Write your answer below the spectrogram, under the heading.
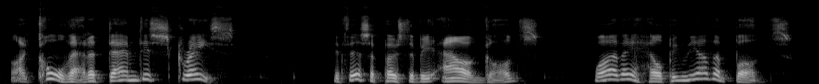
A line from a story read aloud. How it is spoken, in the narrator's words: Caesar, purple in the face, roared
